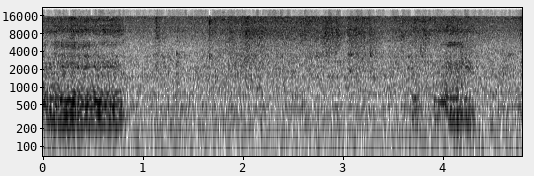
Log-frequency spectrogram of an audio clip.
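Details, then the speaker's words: Two tonal, fluttering snores about three seconds apart over steady room hum from a sleeping female, described as not talking but just snoring. "yeah you can hear it right she's not talking she's just snoring"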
